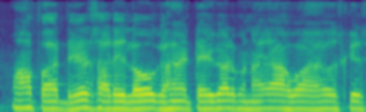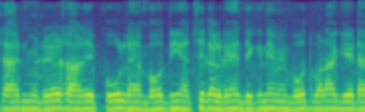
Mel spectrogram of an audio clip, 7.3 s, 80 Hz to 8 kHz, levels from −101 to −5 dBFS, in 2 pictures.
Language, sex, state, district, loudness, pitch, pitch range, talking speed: Magahi, male, Bihar, Gaya, -17 LUFS, 145 Hz, 140-150 Hz, 270 wpm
